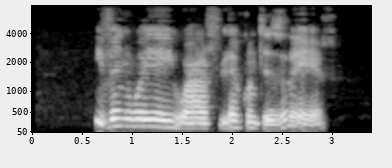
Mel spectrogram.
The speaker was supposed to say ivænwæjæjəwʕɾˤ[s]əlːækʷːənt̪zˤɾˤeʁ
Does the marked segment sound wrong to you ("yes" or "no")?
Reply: yes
